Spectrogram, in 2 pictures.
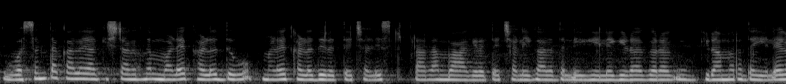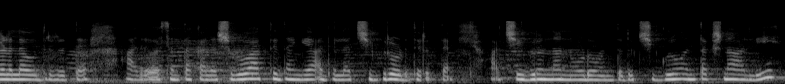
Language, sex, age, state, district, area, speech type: Kannada, female, 30-45, Karnataka, Hassan, rural, spontaneous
